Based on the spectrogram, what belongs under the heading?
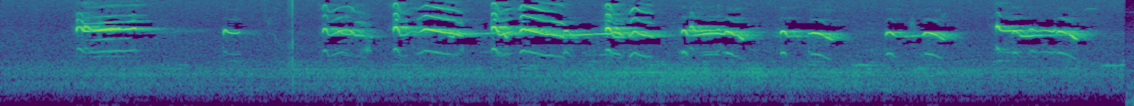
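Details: Killdeer, an open-field bird also found in urban areas, gives shrill, high, ringing notes with downward slurs, about a dozen in quick, uneven succession, echoing its 'kill-deer' name.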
